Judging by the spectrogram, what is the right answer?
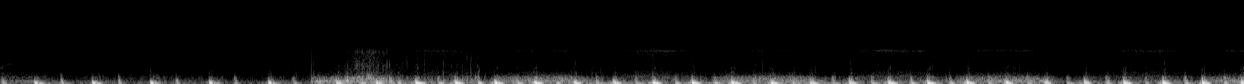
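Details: Woman's own normal heart after 50 squats: a fast, regular heartbeat with crisp low thumps, the rate raised by exercise, recorded with blood pressure during recovery.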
